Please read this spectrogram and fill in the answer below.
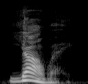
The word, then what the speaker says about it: Yahweh: I Am who I am is YHWH in Hebrew and pronounced Yahweh.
